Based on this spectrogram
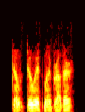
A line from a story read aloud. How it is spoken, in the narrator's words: he said softly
